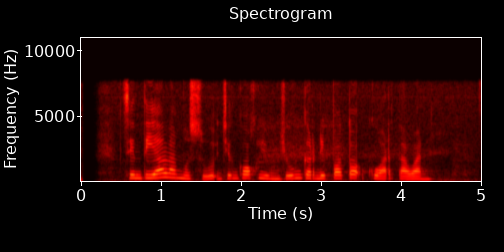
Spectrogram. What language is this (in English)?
Sundanese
